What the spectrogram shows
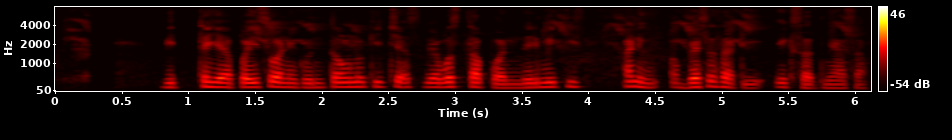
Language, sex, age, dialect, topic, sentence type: Marathi, male, 18-24, Southern Konkan, banking, statement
